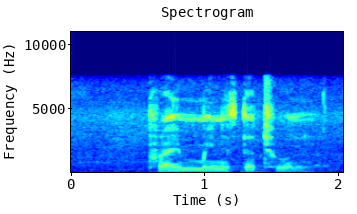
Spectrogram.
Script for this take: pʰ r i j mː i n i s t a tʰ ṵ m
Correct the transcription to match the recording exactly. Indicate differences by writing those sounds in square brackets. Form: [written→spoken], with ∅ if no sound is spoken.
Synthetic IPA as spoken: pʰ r [i→a] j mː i n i s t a tʰ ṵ [m→n]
